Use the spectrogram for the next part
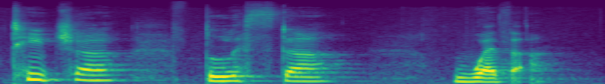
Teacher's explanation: we don't pronounce the r r sound at the End of Words like teacher blister weather · So that final sound is a schwa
